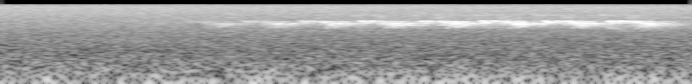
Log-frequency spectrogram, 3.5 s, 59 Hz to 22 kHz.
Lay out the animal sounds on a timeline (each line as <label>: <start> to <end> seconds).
Ovenbird (Seiurus aurocapilla): 1.0 to 3.5 seconds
